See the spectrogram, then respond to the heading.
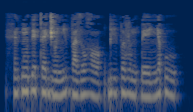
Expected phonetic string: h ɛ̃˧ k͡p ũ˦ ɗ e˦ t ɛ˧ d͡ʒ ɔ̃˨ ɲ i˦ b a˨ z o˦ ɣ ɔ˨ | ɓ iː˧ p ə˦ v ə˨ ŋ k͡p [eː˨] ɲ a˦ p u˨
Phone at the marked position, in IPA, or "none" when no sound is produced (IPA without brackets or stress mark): eː˨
